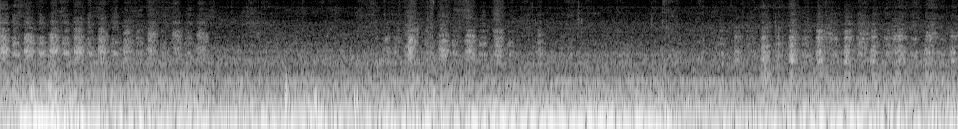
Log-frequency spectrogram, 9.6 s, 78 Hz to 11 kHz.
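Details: Oliang and Nomyen, a pair of Pit Bulls, pant hard on their Chinese New Year 2020 outing to Dog Space Hotel, with rapid irregular breaths over a constant low rumble.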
